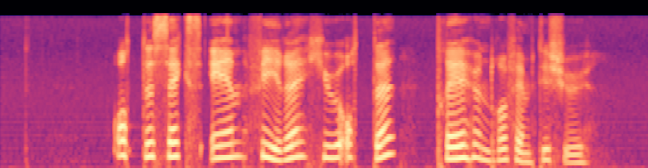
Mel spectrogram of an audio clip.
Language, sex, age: Norwegian, female, 32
